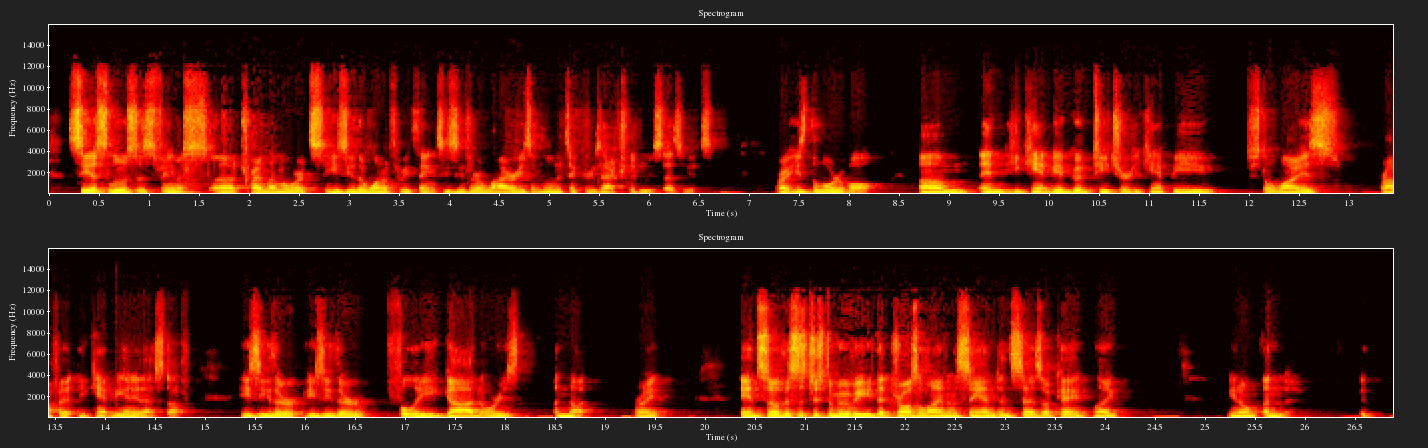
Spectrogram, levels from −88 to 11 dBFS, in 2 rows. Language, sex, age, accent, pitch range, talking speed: English, male, 30-49, American, 90-105 Hz, 200 wpm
